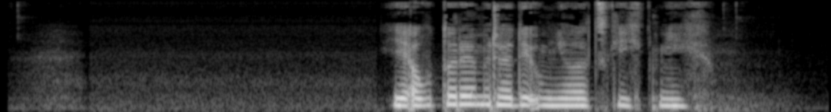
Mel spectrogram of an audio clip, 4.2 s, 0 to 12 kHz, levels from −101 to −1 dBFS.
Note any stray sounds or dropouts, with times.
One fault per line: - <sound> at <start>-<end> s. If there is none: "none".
none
